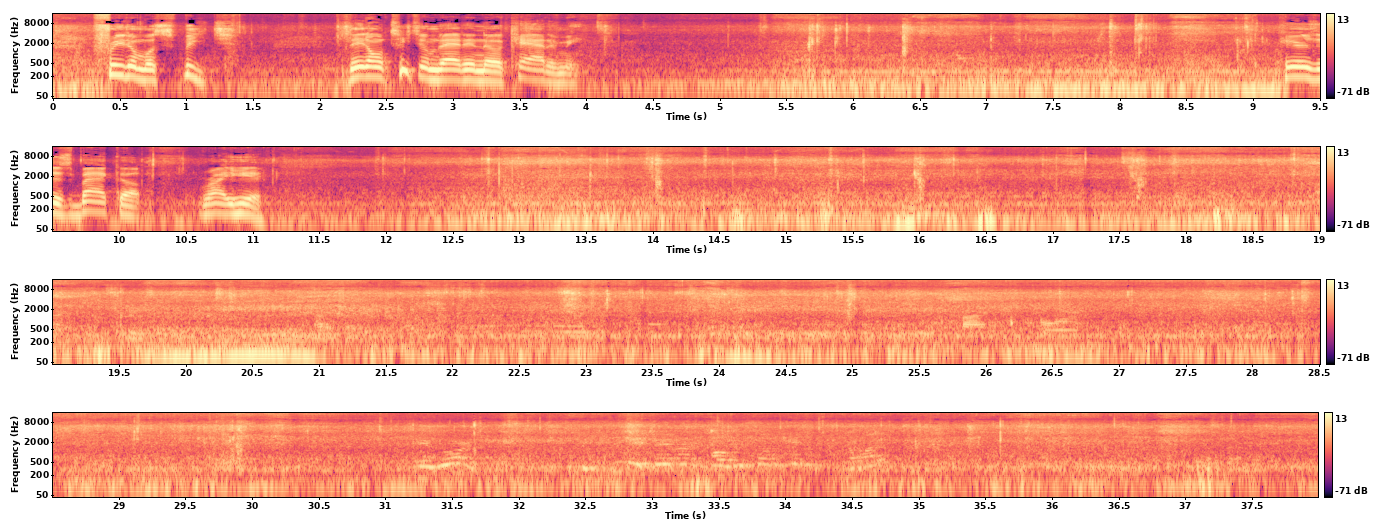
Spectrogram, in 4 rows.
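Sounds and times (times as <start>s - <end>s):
car engines and traffic: 0.0s - 38.0s
faint voices: 0.0s - 38.0s
wind buffeting microphone: 10.5s - 38.0s.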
